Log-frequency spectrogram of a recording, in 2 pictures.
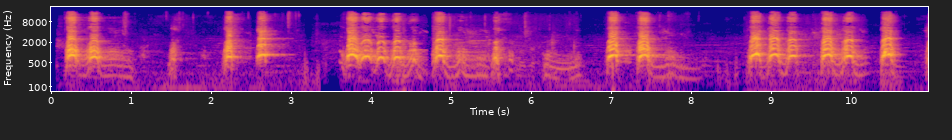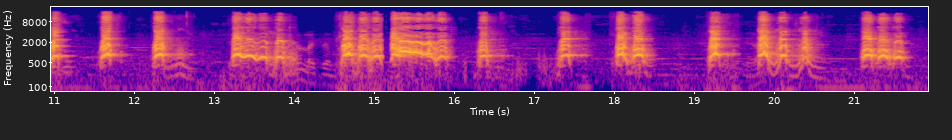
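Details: A tiny Chihuahua barks over and over in sharp, high, yappy bursts, often in quick doubles and triples. Short pauses break the barking, and there are a few softer whining sounds in between.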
